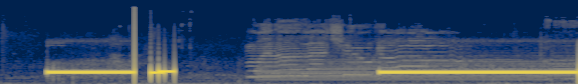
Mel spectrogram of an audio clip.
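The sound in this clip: Telephone dial tone while calling a number at the bank Russian Standard: a steady tone broken by a few short blips, then a quiet gap before the tone resumes steadily to the end.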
